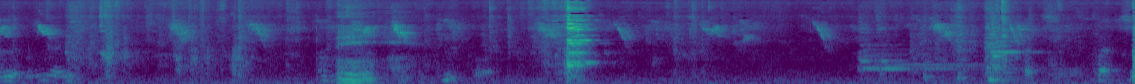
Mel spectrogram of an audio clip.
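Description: Low background with faint, scattered bird chirps, a short spoken word, and a sharp click just past four seconds in.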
